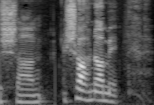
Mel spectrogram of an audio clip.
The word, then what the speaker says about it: Shahnameh: That's the Shahnameh.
